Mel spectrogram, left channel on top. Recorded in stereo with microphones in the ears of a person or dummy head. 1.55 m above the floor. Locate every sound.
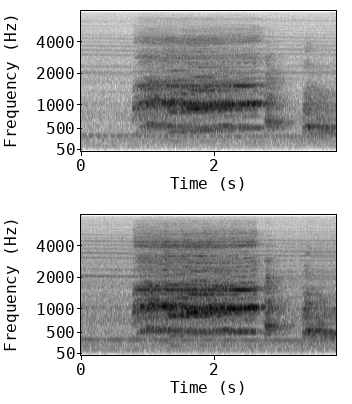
0.8 s a scream: 80° right, 1.6 m
2.7 s a dog barking: 40° right (ahead or behind), 1.8 m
